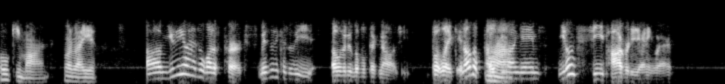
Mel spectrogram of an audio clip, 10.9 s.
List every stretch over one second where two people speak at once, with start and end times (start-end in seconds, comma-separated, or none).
none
